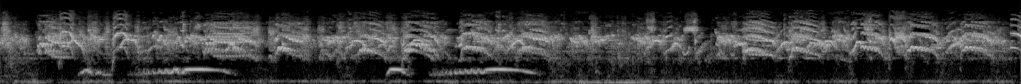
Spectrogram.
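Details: Hand-tame Indian green ringneck parakeet playing with its keeper, giving harsh, dense squawks and chattering calls almost without pause, with two lower drawn-out rising-falling notes near the start and end.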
